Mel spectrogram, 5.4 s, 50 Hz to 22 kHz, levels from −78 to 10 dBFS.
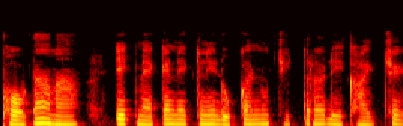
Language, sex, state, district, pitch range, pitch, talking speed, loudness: Gujarati, male, Gujarat, Valsad, 125-140 Hz, 135 Hz, 100 wpm, -20 LUFS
